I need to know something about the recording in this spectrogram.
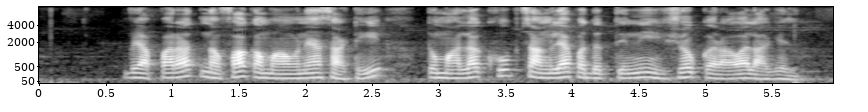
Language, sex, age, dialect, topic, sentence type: Marathi, male, 18-24, Northern Konkan, banking, statement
